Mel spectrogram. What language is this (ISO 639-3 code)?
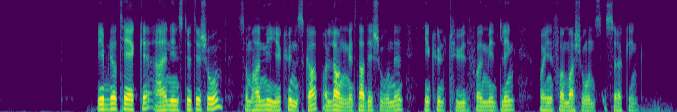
nor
